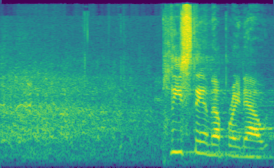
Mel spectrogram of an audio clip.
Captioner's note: audience laughs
